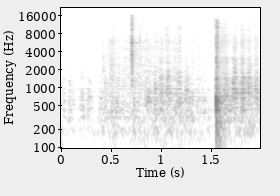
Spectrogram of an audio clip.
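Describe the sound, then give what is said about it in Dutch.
Soft scratching of a pen writing a note on paper, with a couple of sharper strokes or taps, quiet, with no voices. “ik heb het genoteerd”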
